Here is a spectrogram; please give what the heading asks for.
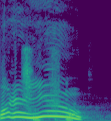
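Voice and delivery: very high, loud, startled cry. A player's character meets its doppelganger, fairly loud and startled. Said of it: "in a fairly loud voice".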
